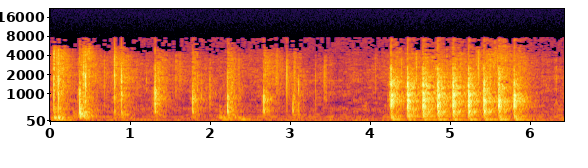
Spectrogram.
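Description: Knuckles rap on a mother's bedroom door in the morning as her two grown children try to wake her, first in slow, spaced knocks, then after a short pause in a quicker, louder run of about nine raps, with no voices.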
